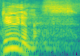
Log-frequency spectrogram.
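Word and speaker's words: dynamis: Everybody say dunamis. Now, a lot of people, you've heard that word before. It's spelt really weird, but it's pronounced totally different.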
